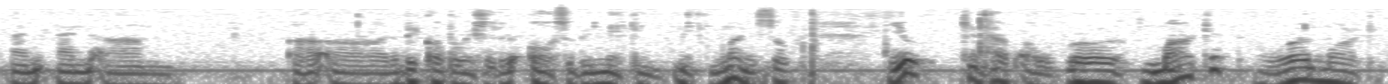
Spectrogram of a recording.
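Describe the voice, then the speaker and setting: A man from Jamaica, a pastor, talking in a rambling unscripted monologue, halting and full of fillers and repeated words. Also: fairly low pitch. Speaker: pastor and self-styled candidate. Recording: dull lo-fi recording with clear background noise.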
